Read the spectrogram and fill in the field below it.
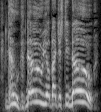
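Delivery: high, loud panicked protest; frantic high-pitched shout; shouting doctors. A narrator's reading. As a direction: shout in alarm to stop the king. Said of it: "shouted the doctors as one doctor".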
